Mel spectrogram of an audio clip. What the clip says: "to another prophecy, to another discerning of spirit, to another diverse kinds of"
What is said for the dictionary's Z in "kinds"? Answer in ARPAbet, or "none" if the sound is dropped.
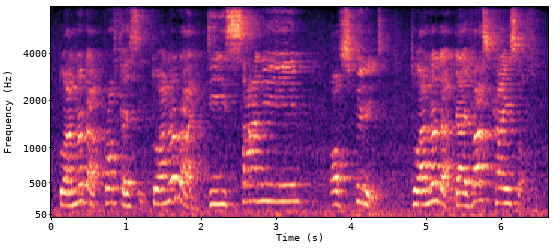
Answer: S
